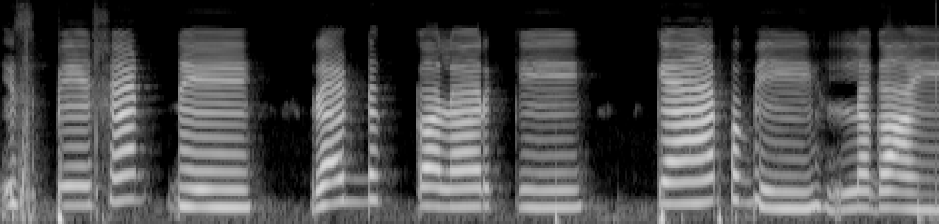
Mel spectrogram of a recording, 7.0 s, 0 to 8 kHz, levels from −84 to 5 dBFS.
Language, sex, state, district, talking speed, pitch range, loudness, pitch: Hindi, male, Punjab, Fazilka, 75 wpm, 230-285 Hz, -14 LUFS, 245 Hz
